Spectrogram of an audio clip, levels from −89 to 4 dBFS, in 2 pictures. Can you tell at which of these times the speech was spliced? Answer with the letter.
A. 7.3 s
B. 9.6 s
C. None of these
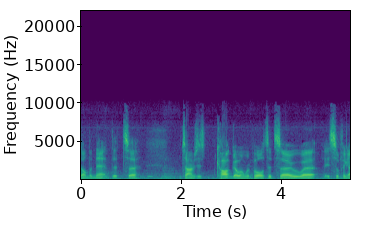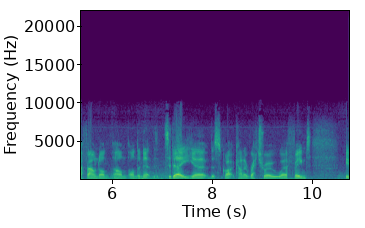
A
